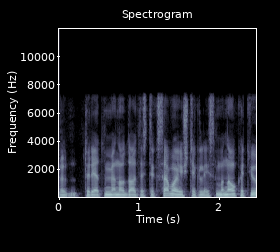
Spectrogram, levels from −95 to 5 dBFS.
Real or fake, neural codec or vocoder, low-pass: real; none; 7.2 kHz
